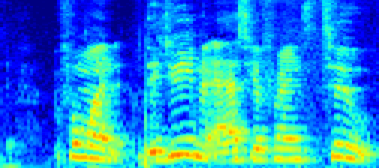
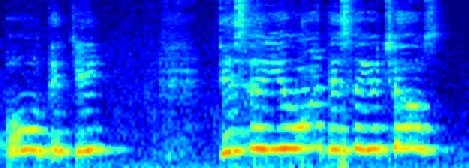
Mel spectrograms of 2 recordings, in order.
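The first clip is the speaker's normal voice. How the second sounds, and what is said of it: High-pitched imitation of a woman. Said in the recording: “Is that your girl voice? ... No, that's how high she got.”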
